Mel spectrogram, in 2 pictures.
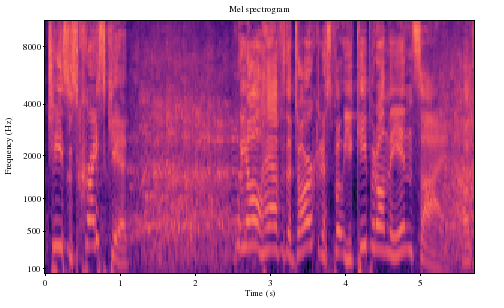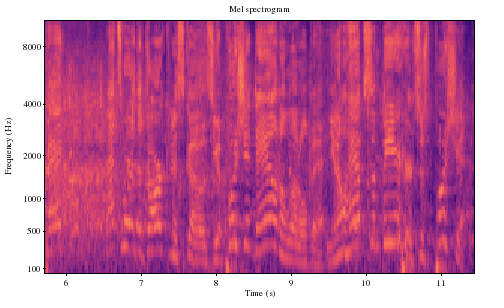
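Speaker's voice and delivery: high-pitched appalled advice; high mock-horrified pep talk; mock alarmed counsel. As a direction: counsel the kid in a high, urgent voice. Acted shocked advice to the kid.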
